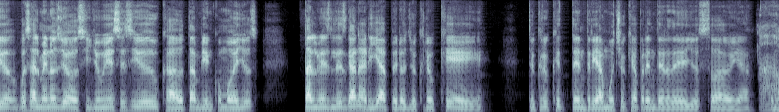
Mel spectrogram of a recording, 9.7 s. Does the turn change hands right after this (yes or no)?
yes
